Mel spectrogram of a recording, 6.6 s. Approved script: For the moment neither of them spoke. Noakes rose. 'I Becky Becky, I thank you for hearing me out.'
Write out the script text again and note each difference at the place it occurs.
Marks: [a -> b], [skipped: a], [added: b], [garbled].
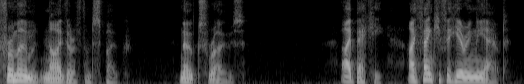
For [the -> a] moment neither of them spoke. Noakes rose. 'I Becky [skipped: Becky,] I thank you for hearing me out.'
